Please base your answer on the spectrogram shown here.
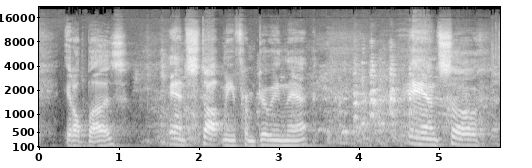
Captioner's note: laughter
